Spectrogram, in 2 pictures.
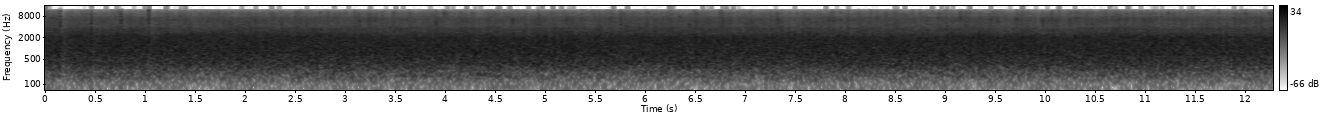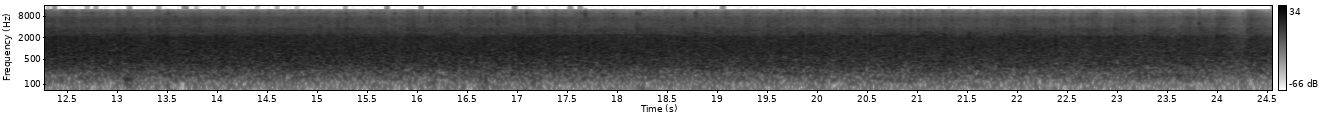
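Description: An audience applauds the new Tulane football coach Curtis Johnson, loud sustained clapping from a large crowd filling the room without a break.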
